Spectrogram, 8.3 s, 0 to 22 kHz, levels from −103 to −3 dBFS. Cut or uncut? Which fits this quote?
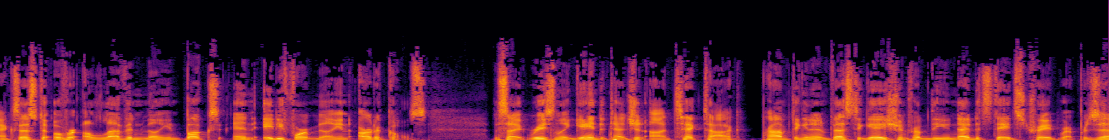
uncut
